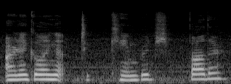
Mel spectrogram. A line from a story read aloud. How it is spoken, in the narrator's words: stammered Mike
